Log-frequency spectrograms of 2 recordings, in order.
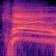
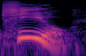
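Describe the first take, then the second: First: The vowel sounds like 'eye', as in mile. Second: The vowel sounds like 'ee', as in feel. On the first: The speaker calls it right. "no, it's Kyle, you're a moron" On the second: The speaker calls it wrong. "I already thought it was Keel. I went with Keel"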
